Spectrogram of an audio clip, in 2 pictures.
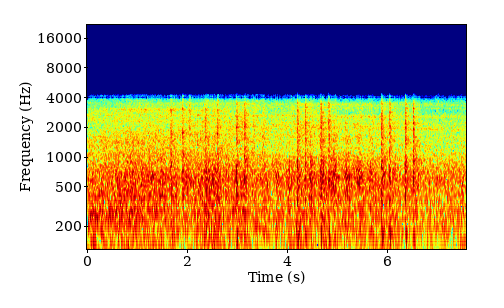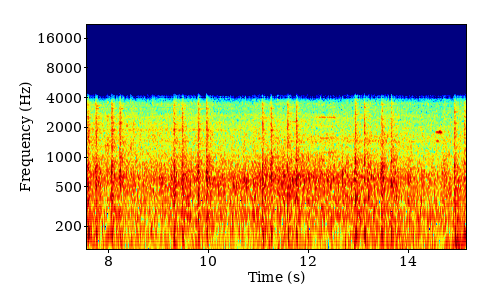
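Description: KiwiRail train rolling past on the rails: a steady rolling noise of wheels on track, with groups of sharp clicks as the wheels cross rail joints.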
